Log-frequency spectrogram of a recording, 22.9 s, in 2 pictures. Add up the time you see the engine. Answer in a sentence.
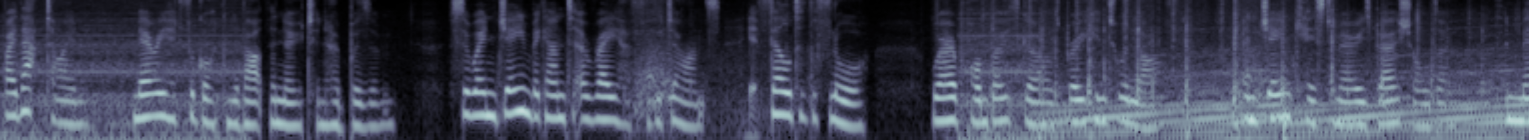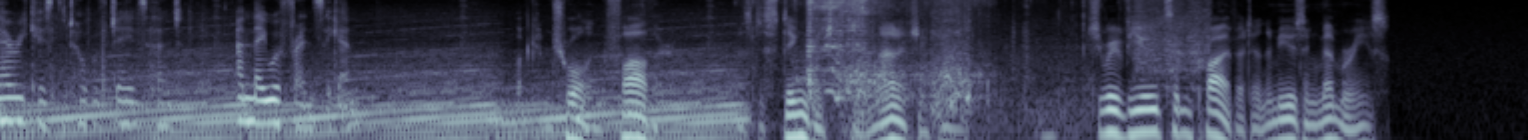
The engine can be heard for 15 seconds in total.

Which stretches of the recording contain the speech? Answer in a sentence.
The speech can be heard from 0.0 to 14.2 s, from 15.3 to 18.8 s and from 19.6 to 21.9 s.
